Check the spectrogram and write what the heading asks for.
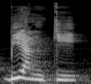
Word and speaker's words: Bianchi: No, Bianchi, con Q. Porque aprendí en fonética del italiano que CH en italiano se pronuncia como Q, digamos.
